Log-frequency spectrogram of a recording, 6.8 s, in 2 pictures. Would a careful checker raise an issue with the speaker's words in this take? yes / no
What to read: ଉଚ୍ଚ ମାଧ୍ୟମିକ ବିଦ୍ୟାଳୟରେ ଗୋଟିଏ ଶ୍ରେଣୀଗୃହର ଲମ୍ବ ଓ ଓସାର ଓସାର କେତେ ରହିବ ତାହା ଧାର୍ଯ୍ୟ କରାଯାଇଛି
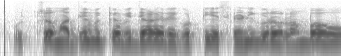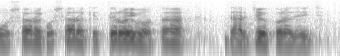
no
